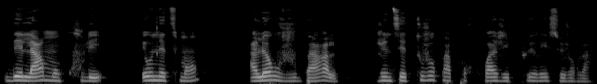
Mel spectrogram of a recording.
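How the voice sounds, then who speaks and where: A woman's voice: fairly low pitch, steady tone, fairly quick, no echo, studio quality. A woman from Haiti with a French accent, telling a personal travel story in a confiding, reflective way. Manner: confiding, reflective, softly spoken. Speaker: vlogger.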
